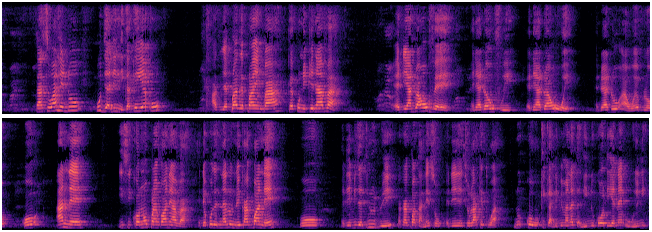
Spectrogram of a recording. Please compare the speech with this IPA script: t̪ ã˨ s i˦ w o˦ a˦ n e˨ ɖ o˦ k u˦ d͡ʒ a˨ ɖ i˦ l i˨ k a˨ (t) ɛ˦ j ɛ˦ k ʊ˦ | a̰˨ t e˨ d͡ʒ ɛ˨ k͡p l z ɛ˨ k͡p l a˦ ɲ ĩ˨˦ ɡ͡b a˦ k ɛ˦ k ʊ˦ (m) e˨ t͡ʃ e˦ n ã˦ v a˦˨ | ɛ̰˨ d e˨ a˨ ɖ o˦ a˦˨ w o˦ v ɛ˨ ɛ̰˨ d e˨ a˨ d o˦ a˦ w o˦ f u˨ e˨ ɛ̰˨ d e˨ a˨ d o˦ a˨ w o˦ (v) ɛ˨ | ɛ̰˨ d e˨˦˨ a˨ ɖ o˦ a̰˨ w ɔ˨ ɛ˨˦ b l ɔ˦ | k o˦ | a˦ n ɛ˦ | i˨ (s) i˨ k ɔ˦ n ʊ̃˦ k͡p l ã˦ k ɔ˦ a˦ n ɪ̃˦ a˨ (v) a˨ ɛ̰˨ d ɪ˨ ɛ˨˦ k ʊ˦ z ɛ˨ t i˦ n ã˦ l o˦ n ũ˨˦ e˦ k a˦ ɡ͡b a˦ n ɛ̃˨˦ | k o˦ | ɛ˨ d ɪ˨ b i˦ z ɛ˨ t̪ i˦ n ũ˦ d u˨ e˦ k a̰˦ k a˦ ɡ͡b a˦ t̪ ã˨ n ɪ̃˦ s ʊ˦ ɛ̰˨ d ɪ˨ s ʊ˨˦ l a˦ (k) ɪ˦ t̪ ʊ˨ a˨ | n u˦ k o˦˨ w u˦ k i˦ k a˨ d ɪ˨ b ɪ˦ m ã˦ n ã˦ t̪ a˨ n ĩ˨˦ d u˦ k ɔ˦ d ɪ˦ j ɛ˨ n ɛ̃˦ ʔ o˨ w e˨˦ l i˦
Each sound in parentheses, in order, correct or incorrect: incorrect: k, incorrect: n, incorrect: w, correct, correct, correct

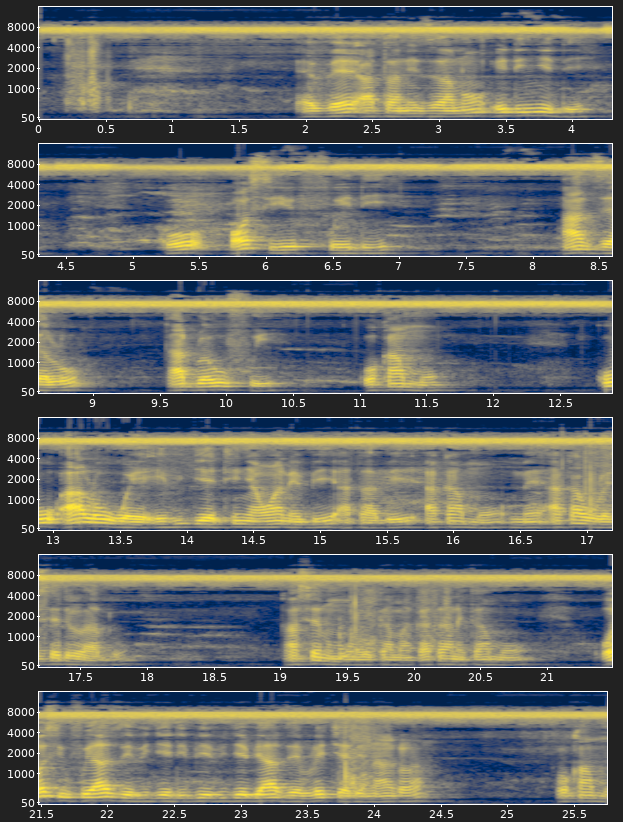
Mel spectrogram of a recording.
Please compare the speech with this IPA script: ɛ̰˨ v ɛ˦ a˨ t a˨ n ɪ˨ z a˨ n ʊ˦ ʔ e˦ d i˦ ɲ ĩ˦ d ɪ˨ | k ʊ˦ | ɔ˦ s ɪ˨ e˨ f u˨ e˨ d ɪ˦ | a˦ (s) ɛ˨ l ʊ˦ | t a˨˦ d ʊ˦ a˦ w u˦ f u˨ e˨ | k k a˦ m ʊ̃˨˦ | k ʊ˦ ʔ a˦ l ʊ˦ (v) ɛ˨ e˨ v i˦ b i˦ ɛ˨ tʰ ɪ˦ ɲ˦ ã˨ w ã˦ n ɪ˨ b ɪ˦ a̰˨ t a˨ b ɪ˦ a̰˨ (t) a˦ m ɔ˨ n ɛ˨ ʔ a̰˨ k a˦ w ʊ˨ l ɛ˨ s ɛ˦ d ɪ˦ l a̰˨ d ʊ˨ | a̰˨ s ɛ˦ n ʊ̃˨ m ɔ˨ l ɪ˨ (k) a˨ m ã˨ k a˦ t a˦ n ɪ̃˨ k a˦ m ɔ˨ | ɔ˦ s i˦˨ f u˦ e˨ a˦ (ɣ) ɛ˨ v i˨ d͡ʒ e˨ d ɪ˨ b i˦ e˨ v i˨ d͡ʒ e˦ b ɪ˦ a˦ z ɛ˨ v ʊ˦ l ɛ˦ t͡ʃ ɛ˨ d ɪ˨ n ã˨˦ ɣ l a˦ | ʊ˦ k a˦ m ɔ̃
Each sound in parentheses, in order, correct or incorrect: incorrect: z, incorrect: w, incorrect: k, correct, incorrect: z

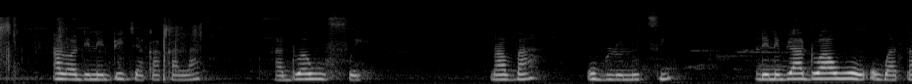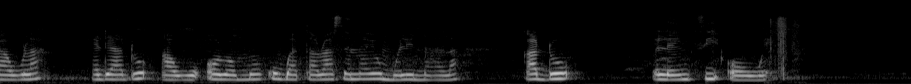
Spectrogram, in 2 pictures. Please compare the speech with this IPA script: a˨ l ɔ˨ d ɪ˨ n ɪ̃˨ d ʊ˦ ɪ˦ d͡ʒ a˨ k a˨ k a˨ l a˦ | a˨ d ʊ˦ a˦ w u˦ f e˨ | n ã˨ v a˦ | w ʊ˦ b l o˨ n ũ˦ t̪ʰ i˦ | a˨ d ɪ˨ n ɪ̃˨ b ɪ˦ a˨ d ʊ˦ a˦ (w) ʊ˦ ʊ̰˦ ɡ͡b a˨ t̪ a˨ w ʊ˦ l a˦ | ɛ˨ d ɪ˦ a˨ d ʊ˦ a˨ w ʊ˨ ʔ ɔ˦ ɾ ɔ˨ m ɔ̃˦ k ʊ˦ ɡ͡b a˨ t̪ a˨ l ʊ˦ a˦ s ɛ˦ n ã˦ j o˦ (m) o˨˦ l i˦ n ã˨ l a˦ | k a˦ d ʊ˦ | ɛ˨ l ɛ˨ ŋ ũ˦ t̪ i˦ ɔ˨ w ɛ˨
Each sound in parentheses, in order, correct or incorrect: correct, correct

